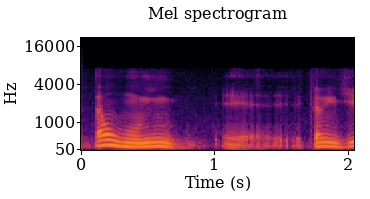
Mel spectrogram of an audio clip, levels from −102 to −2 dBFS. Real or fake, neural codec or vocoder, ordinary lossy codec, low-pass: fake; codec, 16 kHz, 0.8 kbps, ZipCodec; none; 7.2 kHz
